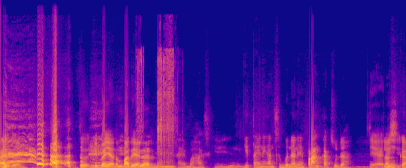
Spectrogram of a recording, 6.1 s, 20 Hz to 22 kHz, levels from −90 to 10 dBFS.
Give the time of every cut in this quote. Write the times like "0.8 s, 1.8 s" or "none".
2.3 s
